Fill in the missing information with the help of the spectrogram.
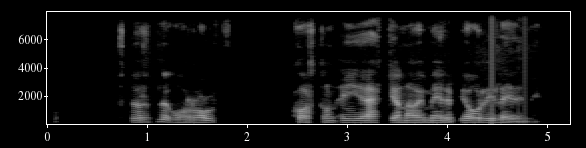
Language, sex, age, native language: Icelandic, male, 40-49, Icelandic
